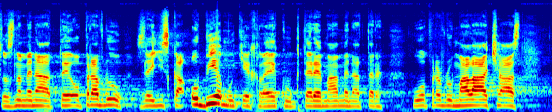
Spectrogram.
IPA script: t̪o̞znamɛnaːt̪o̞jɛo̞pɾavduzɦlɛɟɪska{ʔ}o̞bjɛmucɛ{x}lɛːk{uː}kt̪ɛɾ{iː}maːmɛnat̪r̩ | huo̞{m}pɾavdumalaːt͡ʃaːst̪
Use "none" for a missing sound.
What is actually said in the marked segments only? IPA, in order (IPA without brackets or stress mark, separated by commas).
ʔ, x, uː, ɛː, none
